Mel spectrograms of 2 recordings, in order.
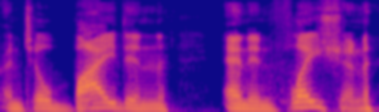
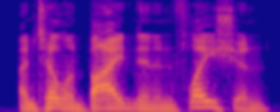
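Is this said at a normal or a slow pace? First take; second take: slow; normal. First: The words are said at a slow pace. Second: The words are said at a normal pace.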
